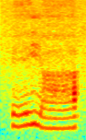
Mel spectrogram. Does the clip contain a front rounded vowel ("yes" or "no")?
no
